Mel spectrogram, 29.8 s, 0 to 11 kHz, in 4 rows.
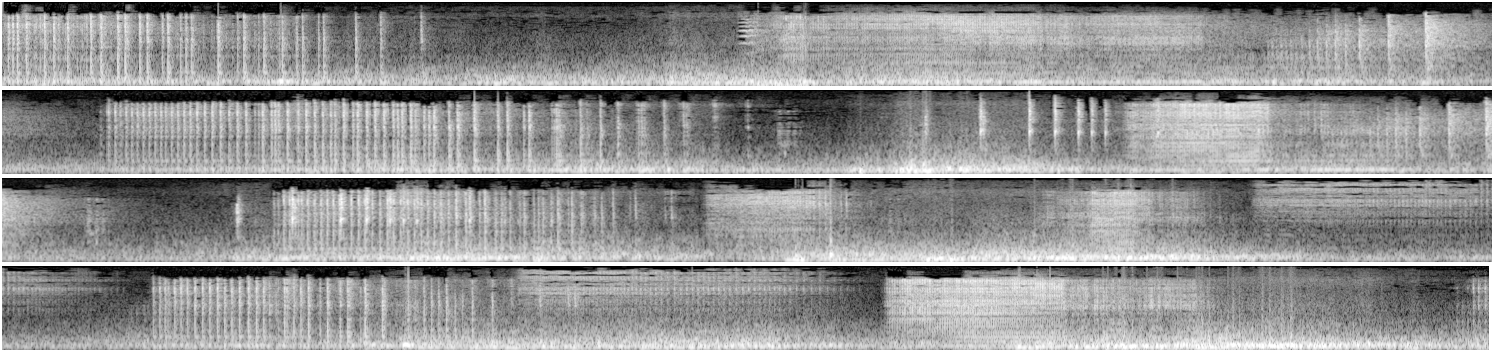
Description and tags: creaking sailing boat
Imagine your on the high sea's,adrift on a deserted sailing ship, lost, dieing of thirst,or your on a sea adventure to the to new world,onboard the Mayflower, or on your way to Australia, a slave ship. out frightening that would be. This is 30 second sample that you could loop, made for one of my soundscape projects some time ago. the creaking was recorded by means of dry door hinges. have fun
PLEASE MARK THE STARS IF YOU LIKE
adrift, boat, brigantine, celeste, deserted, discovered, field-recording, harbour, high, marina, marine, mary, mast, merchant, pirates, rig, rigging, rope, sail, sailing, sails, sea, ship, wind, yacht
